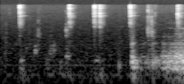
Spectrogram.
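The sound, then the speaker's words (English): Several soft, irregularly spaced clicks and key presses on a computer keyboard, using keyboard shortcuts to copy and paste, quiet, ending with a louder burst of rustling noise. “Using keyboard shortcuts?”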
